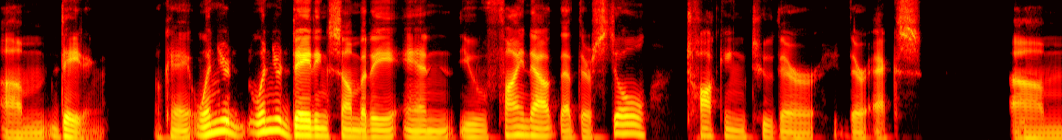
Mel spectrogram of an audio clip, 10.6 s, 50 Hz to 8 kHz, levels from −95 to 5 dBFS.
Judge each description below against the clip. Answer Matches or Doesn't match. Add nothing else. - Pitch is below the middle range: Matches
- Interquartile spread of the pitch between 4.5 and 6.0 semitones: Matches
